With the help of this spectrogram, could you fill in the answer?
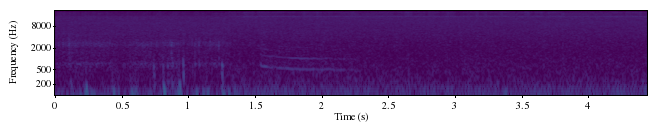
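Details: Pet cat Gracie asleep, giving a soft squeaky snore: a few faint low thuds, then one drawn-out thin squeak that falls slightly in pitch, over a steady low hum.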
